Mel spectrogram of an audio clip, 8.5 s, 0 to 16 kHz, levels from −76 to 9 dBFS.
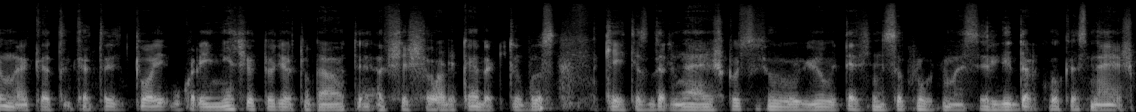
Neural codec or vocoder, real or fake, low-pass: codec, 32 kHz, 1.9 kbps, SNAC; fake; 14.4 kHz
